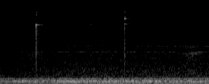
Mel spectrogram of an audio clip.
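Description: Two light metallic clicks, about a third of a second and a second and a quarter in, as a small poured-silver hammer is set back onto a silver anvil held in the palm, over a steady low hum.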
